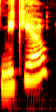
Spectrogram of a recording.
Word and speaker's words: Macchio: It is actually pronounced Macchio, but he just lets it slide.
